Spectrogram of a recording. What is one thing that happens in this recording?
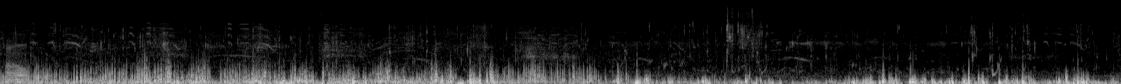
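Water laps at a shore.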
